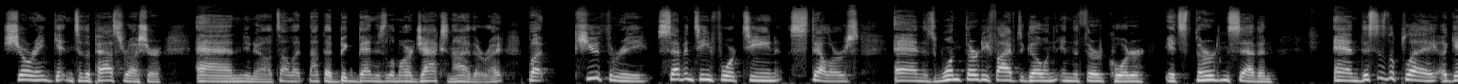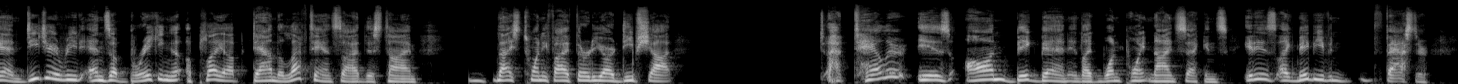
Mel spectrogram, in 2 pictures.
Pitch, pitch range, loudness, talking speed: 170 Hz, 145-200 Hz, -20 LUFS, 175 wpm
